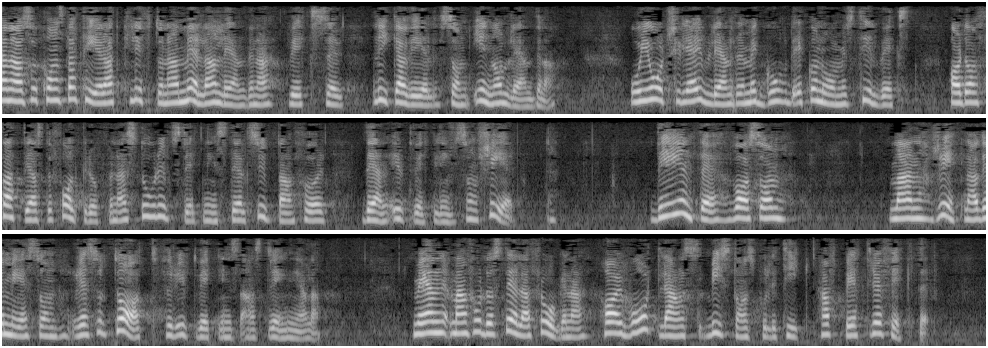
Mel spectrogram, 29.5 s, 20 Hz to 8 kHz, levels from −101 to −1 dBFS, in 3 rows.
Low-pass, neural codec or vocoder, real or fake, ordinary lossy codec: 7.2 kHz; codec, 16 kHz, 4.8 kbps, FACodec; fake; MP3, 32 kbps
